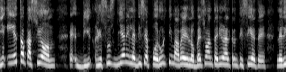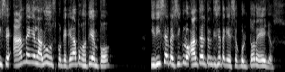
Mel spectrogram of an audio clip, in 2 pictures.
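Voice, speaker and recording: At a fairly quick pace, a man speaks at a high pitch with ordinary pitch variation. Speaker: pastor. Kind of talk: sermon. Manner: halting.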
